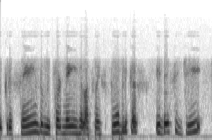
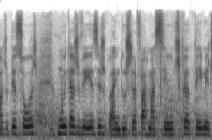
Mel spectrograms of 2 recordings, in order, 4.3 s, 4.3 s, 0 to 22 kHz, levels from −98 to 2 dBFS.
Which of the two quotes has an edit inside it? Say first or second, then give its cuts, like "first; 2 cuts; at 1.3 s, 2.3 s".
second; 1 cut; at 2.1 s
